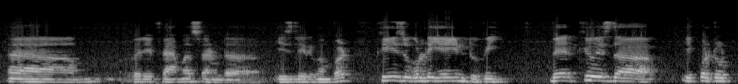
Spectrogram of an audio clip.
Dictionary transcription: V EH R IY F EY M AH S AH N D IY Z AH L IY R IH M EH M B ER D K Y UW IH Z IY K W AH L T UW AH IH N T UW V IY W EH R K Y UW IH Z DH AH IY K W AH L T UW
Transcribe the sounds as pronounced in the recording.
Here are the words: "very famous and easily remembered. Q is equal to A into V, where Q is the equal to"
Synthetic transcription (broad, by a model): V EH R IY F EY M AH S AH N D IY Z L IY R IH M EH M B ER D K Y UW IH Z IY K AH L T UW AH IH N T UW V IY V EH R K Y UW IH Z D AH IY K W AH L T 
